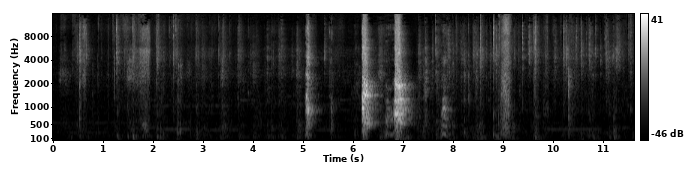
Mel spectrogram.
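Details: Indoors, a dog's barking comes in a cluster of three or four sharp barks mid-way, with quieter yips, soft room rustling and faint background murmurs around them.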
